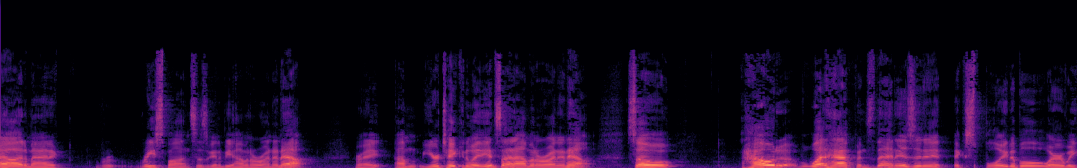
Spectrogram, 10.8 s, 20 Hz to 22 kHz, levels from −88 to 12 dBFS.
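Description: No technical faults can be heard anywhere in it.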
